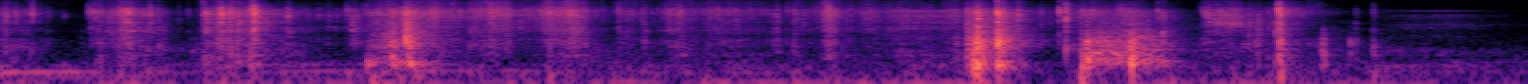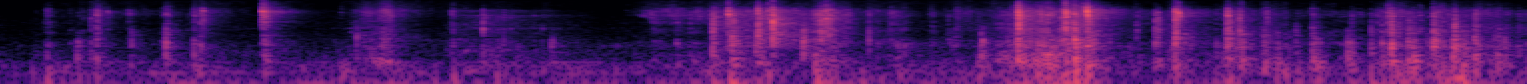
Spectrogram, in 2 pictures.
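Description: Thin polyethylene bags and paper packaging crinkling and rustling in the hands in irregular bursts, with a near-quiet pause of a couple of seconds about halfway through.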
